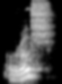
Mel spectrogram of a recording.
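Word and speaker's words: ראש: Rosh, remember our aleph is silent.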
